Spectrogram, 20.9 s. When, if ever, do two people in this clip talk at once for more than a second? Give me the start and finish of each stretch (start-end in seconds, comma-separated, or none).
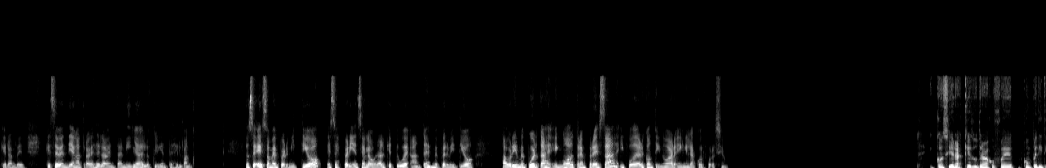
none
